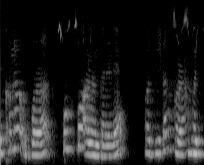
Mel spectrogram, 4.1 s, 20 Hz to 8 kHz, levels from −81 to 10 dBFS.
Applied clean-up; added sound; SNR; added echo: neural mask model DeepFilterNet 3.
